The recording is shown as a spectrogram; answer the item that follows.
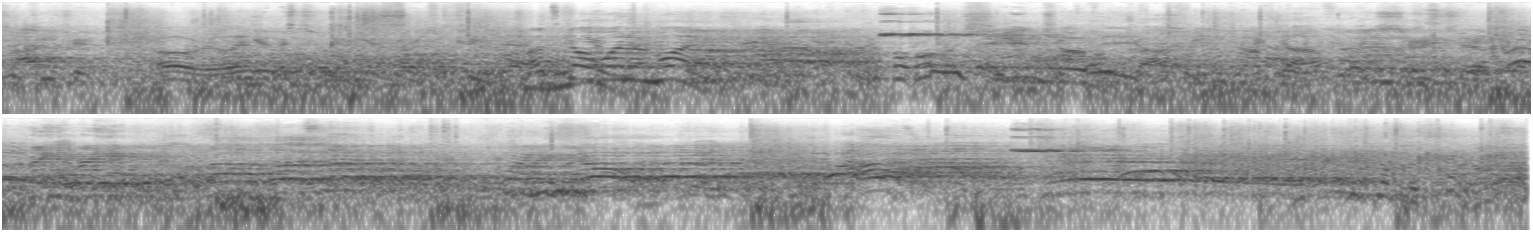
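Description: Players and spectators calling and shouting in a school gym, with volleyballs struck and bouncing on the floor. Two short, steady whistle blasts, one about four and a half seconds in and one near the end.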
